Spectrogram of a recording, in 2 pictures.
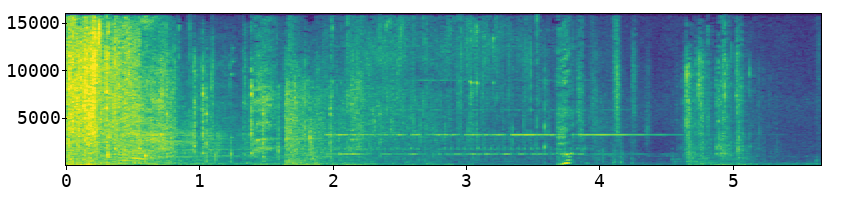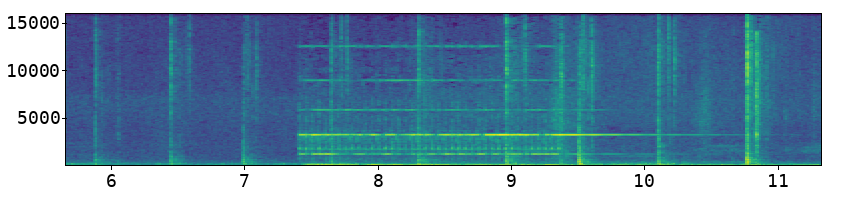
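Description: An old telephone rings in Resident Evil Village, with repeated steady ring tones over a low ambient game backdrop that swells louder partway through, with occasional thumps and no speech.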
